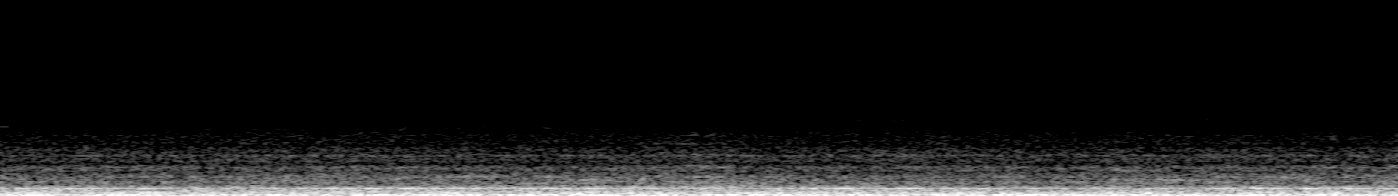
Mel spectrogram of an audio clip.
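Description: Steady low rumble of road and engine noise inside a car's cabin while cruising at highway speed.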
